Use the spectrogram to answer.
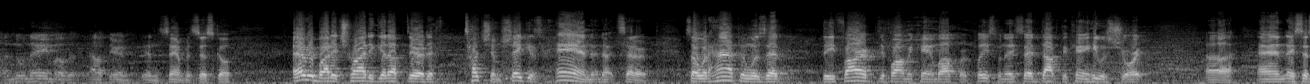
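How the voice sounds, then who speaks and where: At a brunch gathering, a U.S. man in his seventies shares anecdotes in a storytelling speech, laughing softly and restarting frequently. The voice is mid-range with a fairly bright tone.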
